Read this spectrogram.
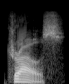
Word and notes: drowse: American English

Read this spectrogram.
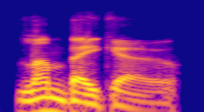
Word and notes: lumbago: British English

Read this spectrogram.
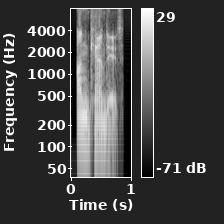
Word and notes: uncandid: British English

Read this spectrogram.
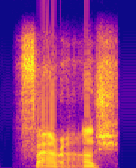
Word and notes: farouche: British English

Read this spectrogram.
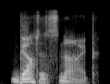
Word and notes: guttersnipe: British English

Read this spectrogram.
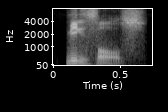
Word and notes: measles: American English

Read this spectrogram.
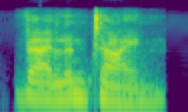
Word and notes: valentine: Indian

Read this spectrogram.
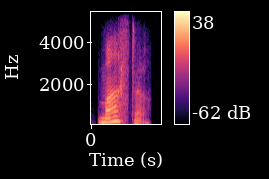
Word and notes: master: Indian

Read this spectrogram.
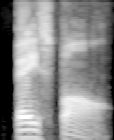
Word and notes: baseball: American English

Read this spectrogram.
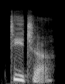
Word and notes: teacher: Indian

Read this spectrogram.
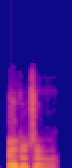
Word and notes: editor: British English

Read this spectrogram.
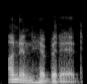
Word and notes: uninhibited: American English

